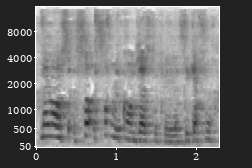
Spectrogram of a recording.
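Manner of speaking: low-volume embarrassed aside; hushed aside. Real, not acted. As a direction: drop your voice for someone off-stream. Aside to someone off the live.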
